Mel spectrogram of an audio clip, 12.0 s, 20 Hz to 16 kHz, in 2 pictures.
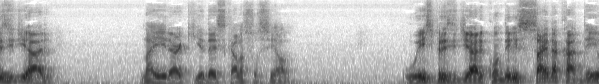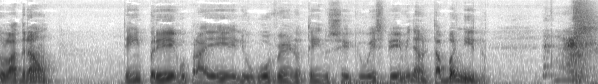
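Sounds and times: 
speech: 0:00.0 - 0:00.6, 0:01.4 - 0:03.0, 0:04.0 - 0:06.6, 0:07.2 - 0:11.9
person sneezing: 0:11.4 - 0:11.9.

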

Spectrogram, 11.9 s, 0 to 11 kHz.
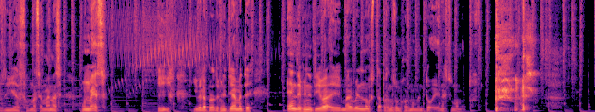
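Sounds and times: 
speech: 0:00.1 - 0:02.3, 0:03.2 - 0:09.6
raspy breath: 0:05.0 - 0:05.5, 0:10.8 - 0:11.4
person coughing: 0:09.9 - 0:10.8.

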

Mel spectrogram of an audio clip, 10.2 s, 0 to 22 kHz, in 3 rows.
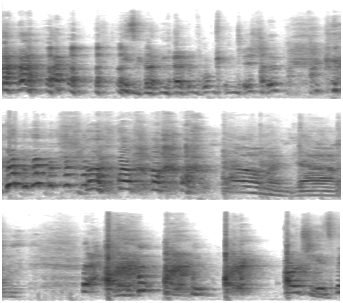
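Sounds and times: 
laughter: 0:00.0 - 0:08.8
speech: 0:00.7 - 0:05.4
harsh, throaty raspy coughs: 0:04.9 - 0:07.0, 0:07.6 - 0:09.4.

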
